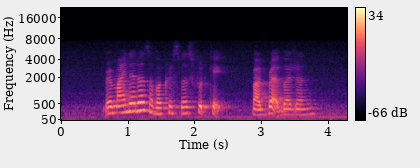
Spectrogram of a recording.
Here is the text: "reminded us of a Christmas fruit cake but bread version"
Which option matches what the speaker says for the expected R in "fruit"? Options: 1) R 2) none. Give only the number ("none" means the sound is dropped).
2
